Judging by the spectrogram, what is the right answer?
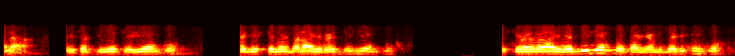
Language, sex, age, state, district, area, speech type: Hindi, male, 60+, Madhya Pradesh, Gwalior, rural, conversation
